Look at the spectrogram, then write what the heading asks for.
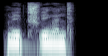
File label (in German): "mitschwingend", German; adjectives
